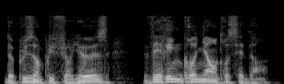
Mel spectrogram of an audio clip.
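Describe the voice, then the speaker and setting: A man narrating an audiobook in a measured storytelling manner, close to the mic. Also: low-pitched, a little mellow, husky, no room sound. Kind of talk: scripted narration.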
